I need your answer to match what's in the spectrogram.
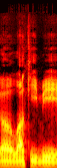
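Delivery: ordinary talk, nothing marked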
